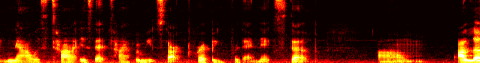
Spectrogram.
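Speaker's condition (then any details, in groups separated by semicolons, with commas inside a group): No condition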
